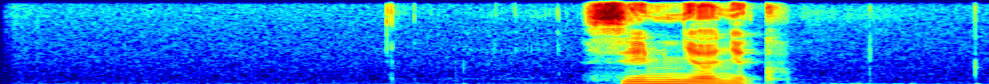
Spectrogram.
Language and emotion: Russian, neutral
